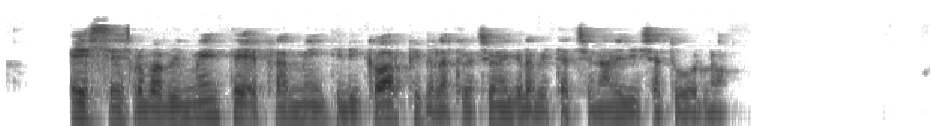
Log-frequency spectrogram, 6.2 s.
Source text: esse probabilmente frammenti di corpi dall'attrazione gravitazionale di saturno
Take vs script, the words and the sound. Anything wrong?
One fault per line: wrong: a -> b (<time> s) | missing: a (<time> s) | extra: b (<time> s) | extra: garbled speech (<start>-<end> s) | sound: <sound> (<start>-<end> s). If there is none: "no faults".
no faults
